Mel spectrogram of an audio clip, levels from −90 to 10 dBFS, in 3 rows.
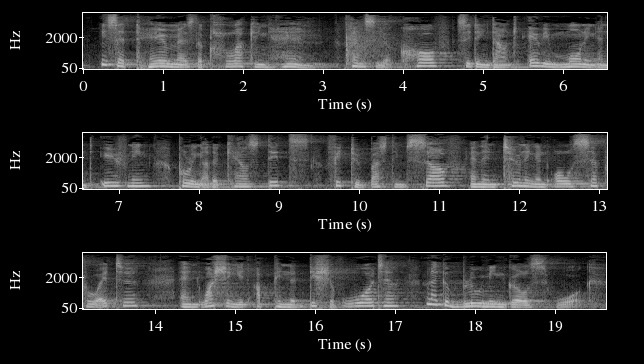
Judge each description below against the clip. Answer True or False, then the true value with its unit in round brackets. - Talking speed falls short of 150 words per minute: True (135 wpm)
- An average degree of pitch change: False (5.7 semitones)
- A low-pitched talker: False (145 Hz)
